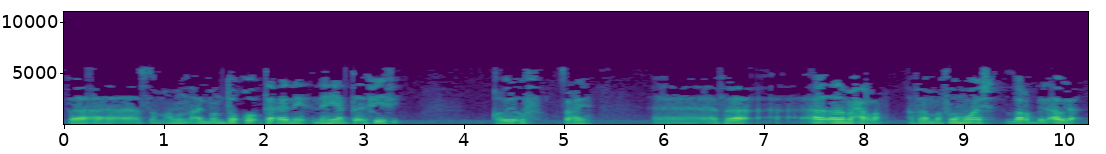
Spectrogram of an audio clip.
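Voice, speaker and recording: A man instructs a student in a classical text of Islamic jurisprudence, speaking hesitantly with drawn-out fillers and restarts and regularly checking the student's understanding. His fairly high voice holds a steady tone and sounds creaky and slightly rough, captured in lo-fi sound.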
